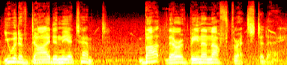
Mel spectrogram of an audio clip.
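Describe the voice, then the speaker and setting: Forceful, righteous monster hunter. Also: male voice, a little high, lively intonation, a little hiss or hum. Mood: subdued, conceding. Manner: declamatory, formal, deliberate. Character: righteous, theatrical male monster hunter hero. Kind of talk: video game character acting.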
